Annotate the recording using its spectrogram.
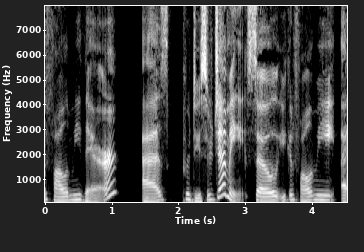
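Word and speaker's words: Jaime: So if you're on any of those apps, please follow me as Producer Jemmy, remember that is spelled J-A-I-M-E.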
